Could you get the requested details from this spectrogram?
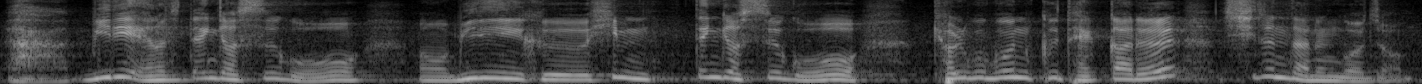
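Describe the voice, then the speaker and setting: Animated high-voiced male pastor preaching. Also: unhurried, long reverb tail. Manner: lively preaching, acting out quoted voices and asking the congregation questions. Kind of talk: sermon. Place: church sanctuary.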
